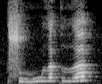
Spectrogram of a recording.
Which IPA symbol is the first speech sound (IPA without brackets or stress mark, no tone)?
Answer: s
